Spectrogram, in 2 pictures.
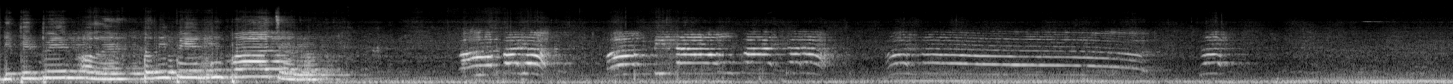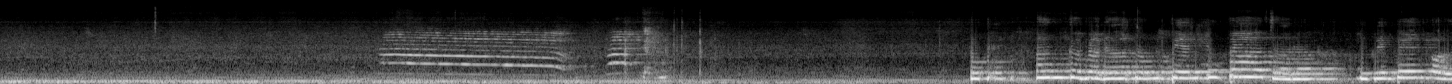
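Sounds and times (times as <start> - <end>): steady low rumble: 0.0 - 9.9
boy shouting drill commands: 4.6 - 12.5, 18.3 - 21.0.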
